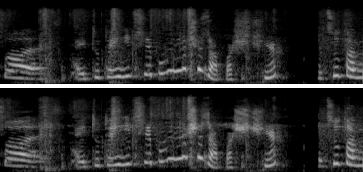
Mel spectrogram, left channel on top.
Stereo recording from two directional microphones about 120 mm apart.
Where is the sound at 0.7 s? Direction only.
35° left (ahead or behind).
